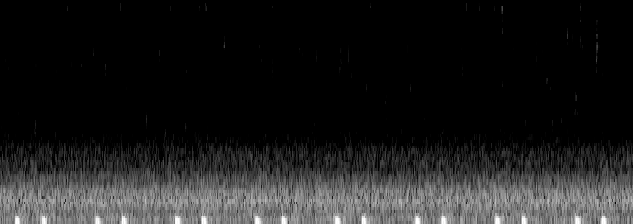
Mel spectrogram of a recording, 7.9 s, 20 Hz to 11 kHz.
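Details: Heartbeat as heard inside the mother's belly: muffled, regular low paired thumps at about 60 a minute over a steady low whooshing rumble.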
